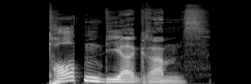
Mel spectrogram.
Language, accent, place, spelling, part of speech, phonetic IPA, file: German, Germany, Berlin, Tortendiagramms, noun, [ˈtɔʁtn̩diaˌɡʁams], De-Tortendiagramms.ogg
- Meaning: genitive singular of Tortendiagramm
